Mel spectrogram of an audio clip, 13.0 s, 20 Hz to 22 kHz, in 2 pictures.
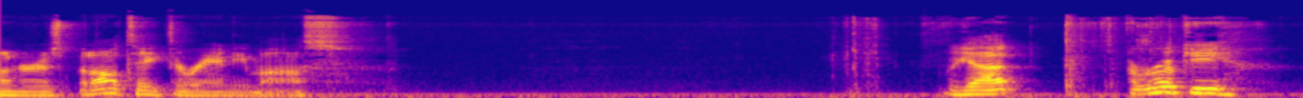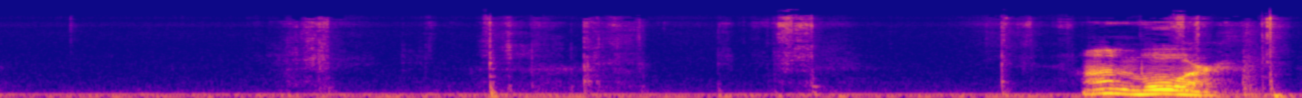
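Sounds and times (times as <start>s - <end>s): low steady hum: 0.0s - 13.0s
cards scraping together: 7.9s - 10.8s.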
